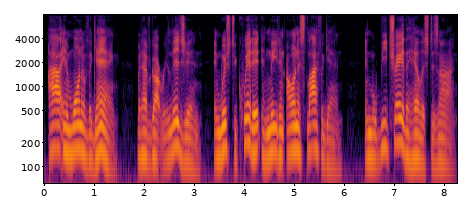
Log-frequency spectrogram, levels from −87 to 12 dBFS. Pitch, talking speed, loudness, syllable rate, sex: 135 Hz, 195 wpm, -18 LUFS, 5.0 syllables/s, male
